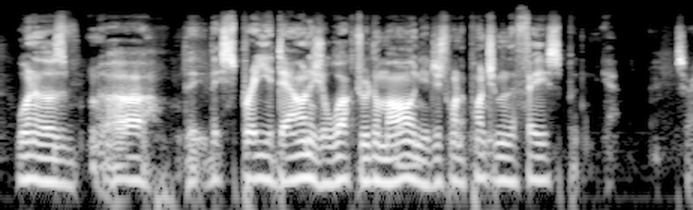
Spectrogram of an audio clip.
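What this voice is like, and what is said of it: Angry East Coast Irish-American accent. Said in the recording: “What was this accent you were doing? ... angry. ... Angry goes East Coast, ... Irish-American or something.”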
